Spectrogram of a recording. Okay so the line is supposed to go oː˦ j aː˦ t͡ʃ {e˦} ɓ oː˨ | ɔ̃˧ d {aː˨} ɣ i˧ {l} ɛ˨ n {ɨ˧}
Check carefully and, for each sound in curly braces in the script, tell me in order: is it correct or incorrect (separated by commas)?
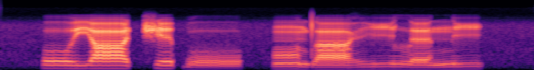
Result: correct, correct, correct, incorrect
